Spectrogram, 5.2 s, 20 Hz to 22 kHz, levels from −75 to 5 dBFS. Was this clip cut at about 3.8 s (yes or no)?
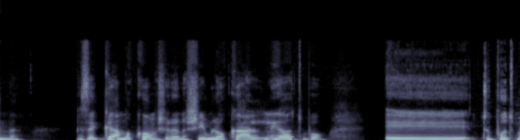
yes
